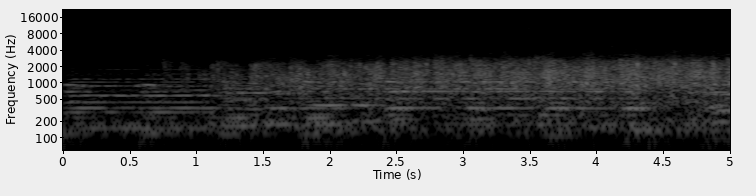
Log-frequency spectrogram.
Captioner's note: audience applauding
